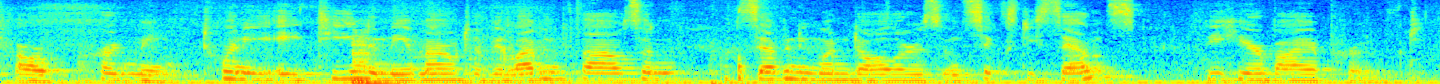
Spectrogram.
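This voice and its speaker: A woman administrator reading formal council resolutions and figures aloud in a measured way in a council chamber. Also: medium pitch. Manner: measured, reads figures carefully. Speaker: municipal administrator. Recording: distant mic with room noise.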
